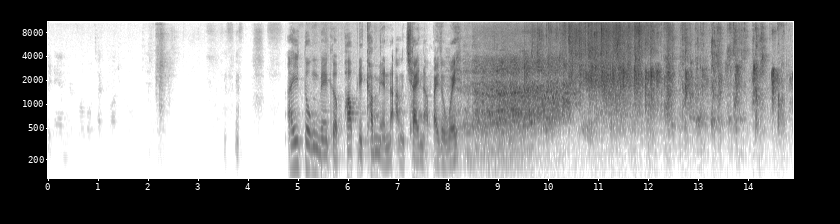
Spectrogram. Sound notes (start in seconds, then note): 3.7 chuckles; 7.9 audience laughing; 8.7 audience applauding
